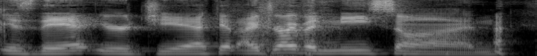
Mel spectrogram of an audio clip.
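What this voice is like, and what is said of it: Put-on nasal Midwestern accent. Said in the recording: “like that nasally ... that's what you have to say to get into the Midwestern accent.”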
